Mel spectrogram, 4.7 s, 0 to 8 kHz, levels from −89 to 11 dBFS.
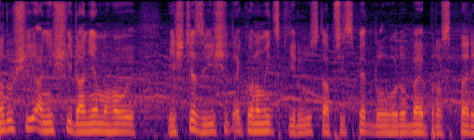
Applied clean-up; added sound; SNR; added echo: none; Crowd; 15 dB; none.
